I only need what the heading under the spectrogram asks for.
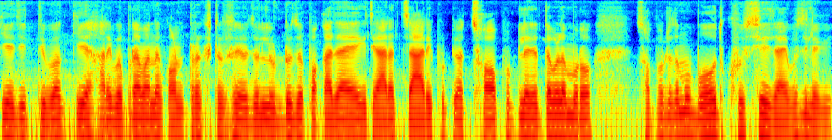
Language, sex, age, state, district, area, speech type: Odia, male, 18-30, Odisha, Ganjam, urban, spontaneous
